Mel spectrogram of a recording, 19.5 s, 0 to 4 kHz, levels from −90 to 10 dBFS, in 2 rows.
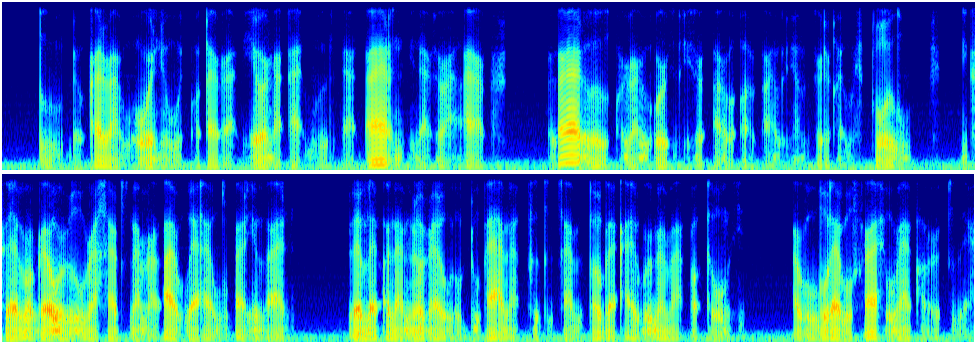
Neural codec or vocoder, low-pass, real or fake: autoencoder, 22.05 kHz, a latent of 192 numbers a frame, VITS, trained on many speakers; 3.6 kHz; fake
